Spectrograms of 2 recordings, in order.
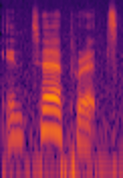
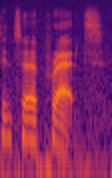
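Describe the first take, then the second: First: The stress is on the second syllable. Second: The stress is on the first syllable. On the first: The speaker calls it right. "I think I'm right in saying interpret" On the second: The speaker calls it wrong. "not interpret"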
